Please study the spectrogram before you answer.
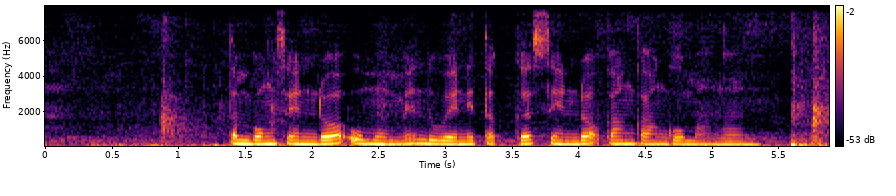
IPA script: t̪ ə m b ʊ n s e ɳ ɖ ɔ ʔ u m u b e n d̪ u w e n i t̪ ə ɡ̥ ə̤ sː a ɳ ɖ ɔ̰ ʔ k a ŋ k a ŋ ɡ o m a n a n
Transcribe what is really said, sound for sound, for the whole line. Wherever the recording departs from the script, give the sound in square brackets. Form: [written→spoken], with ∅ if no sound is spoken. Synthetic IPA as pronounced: t̪ ə m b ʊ [n→ŋ] s e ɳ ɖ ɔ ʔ u m u [b→m] e n d̪ u w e n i t̪ ə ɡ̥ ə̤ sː [a→e] ɳ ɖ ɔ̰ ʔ k a ŋ k a ŋ ɡ o m a [n→ŋ] a n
